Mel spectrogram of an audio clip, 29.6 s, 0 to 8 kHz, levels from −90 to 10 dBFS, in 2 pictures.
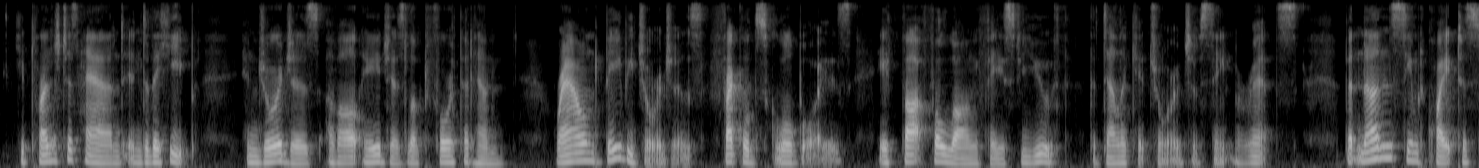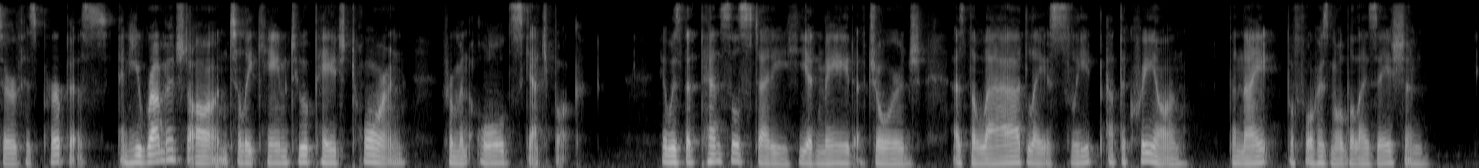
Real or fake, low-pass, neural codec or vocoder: fake; 7.2 kHz; codec, 16 kHz, 4 kbps, FunCodec, trained on LibriTTS, 50 frames a second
